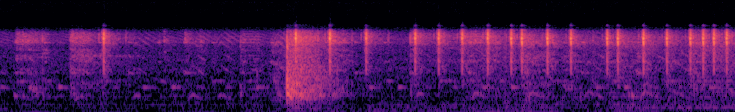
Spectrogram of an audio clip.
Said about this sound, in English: Can you stop typing?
